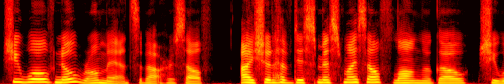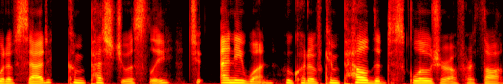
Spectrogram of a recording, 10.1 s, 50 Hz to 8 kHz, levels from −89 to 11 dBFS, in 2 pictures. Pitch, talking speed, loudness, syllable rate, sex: 205 Hz, 180 wpm, -21 LUFS, 5.3 syllables/s, female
